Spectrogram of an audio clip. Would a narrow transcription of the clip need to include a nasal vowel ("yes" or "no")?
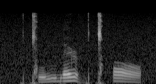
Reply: yes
